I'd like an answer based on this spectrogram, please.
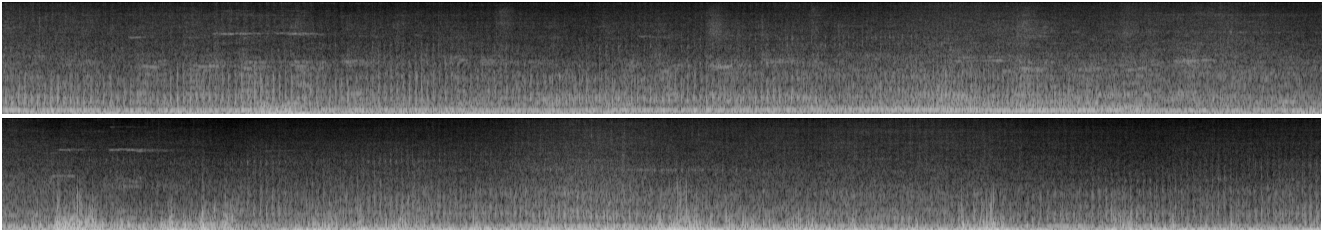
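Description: Small step-through motorcycles running as a group rides slow laps past, a steady low engine hum that grows louder and choppier about halfway through.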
